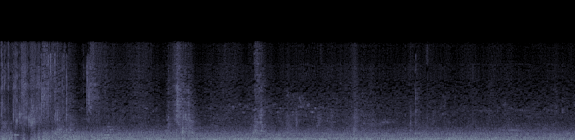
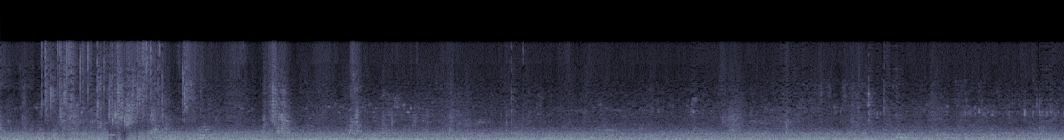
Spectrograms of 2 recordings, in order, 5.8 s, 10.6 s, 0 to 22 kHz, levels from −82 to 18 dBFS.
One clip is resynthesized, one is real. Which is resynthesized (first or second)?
second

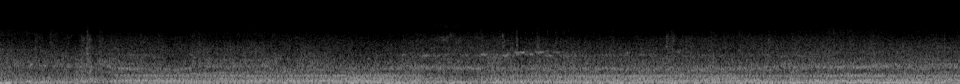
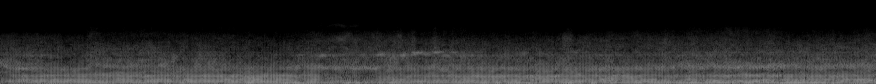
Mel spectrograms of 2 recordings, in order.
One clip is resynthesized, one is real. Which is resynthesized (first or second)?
second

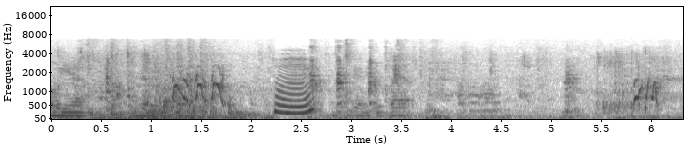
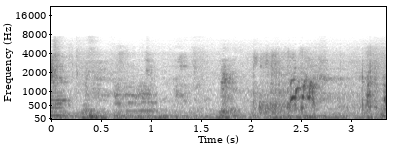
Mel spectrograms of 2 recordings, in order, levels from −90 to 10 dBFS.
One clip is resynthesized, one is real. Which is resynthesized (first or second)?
second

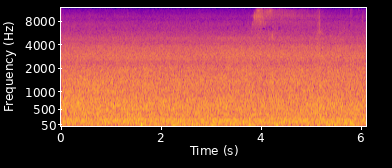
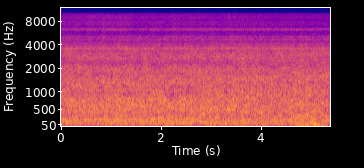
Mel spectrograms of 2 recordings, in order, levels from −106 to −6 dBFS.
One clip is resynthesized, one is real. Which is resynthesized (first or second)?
second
